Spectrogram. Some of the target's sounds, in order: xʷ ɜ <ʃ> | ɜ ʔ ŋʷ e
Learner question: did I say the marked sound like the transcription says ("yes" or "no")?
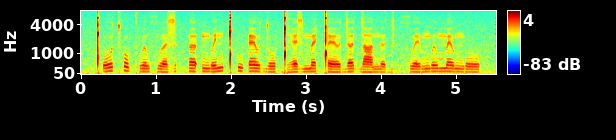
no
